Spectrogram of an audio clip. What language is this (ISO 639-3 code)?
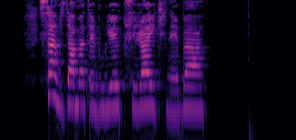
kat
